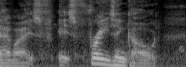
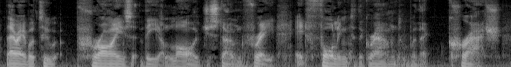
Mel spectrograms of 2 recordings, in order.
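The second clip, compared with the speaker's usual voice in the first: lower, steady narrator read; game master narration; 4 semitones lower than usual. Acted. Game master narrating the trek to the mound, measured. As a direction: set the scene, slow and measured.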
